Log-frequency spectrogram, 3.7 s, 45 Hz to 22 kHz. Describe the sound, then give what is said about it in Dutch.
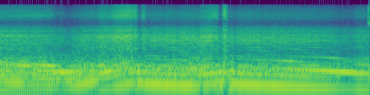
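The 1-liter, three-cylinder, 115 hp engine of an up! GTI small hot hatch revs steadily and loudly, its buzzy drone rising and falling in pitch with a couple of throttle blips, with no talking over it. “De kleine hot hatch, 1 liter, 3 cilinder met 115 pk. Even reffen, kunnen we wel even doen, toch?”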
